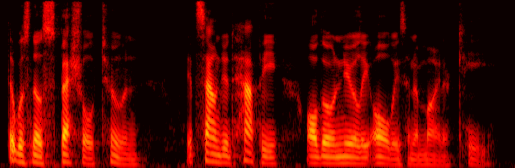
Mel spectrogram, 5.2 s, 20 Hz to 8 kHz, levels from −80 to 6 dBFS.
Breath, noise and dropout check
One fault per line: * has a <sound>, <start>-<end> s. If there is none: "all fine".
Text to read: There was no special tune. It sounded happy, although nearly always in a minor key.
all fine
